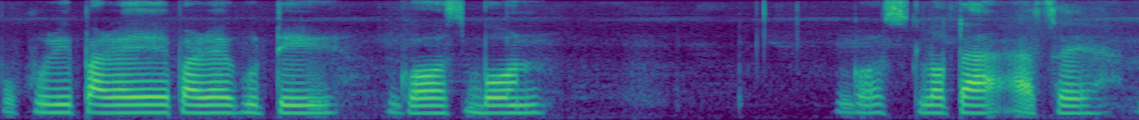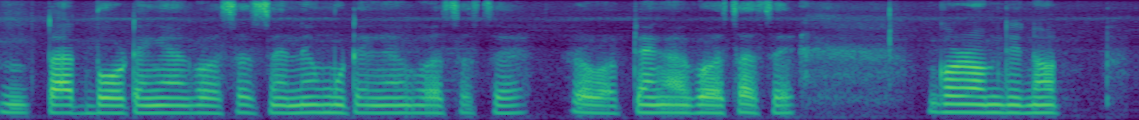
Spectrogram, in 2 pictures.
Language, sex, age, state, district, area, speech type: Assamese, female, 30-45, Assam, Lakhimpur, rural, spontaneous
